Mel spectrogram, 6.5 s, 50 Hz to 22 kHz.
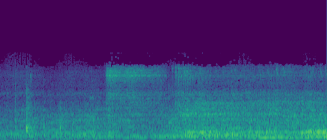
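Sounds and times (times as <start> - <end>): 
bus engine idling on a street: 0.0 - 6.5
bus air brakes hissing: 2.1 - 3.5.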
